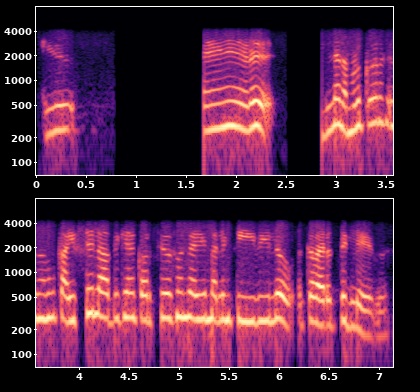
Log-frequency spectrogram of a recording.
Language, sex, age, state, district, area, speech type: Malayalam, female, 18-30, Kerala, Thiruvananthapuram, rural, conversation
